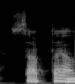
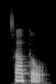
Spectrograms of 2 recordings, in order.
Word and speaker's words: subtle: pronounced this word incorrectly subtile no subtle subtle maybe subtle subtle subtle yeah subtle subtle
